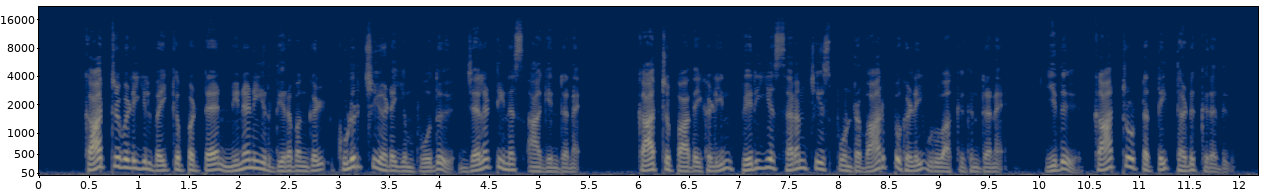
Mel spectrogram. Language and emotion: Tamil, neutral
